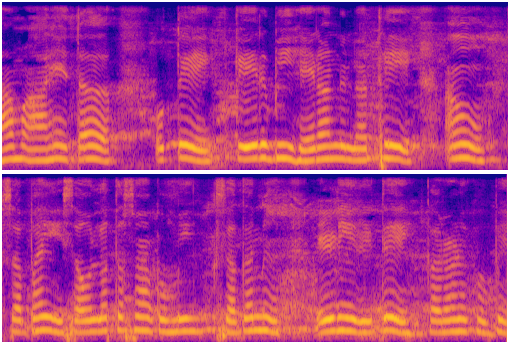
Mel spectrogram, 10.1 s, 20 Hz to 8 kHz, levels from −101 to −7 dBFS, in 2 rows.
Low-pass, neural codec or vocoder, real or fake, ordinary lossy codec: 7.2 kHz; codec, 16 kHz in and 24 kHz out, 2.2 kbps, FireRedTTS-2 codec; fake; none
